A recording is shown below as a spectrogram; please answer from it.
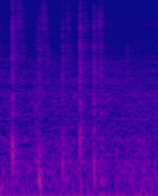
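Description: Pen stylus on a graphics tablet: light scratchy strokes and a few short taps as a digital sketch is drawn, over a faint low hum.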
